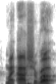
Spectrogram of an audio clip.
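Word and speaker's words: מעשר: numbers 18:21 Malachi 38-10 means 10th and Hebrew which is pronounced my Asar 10% of every penny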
